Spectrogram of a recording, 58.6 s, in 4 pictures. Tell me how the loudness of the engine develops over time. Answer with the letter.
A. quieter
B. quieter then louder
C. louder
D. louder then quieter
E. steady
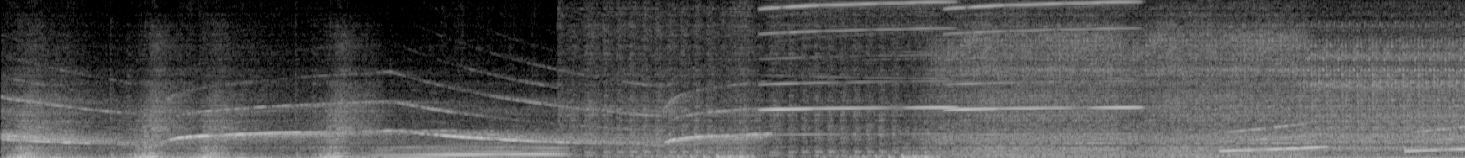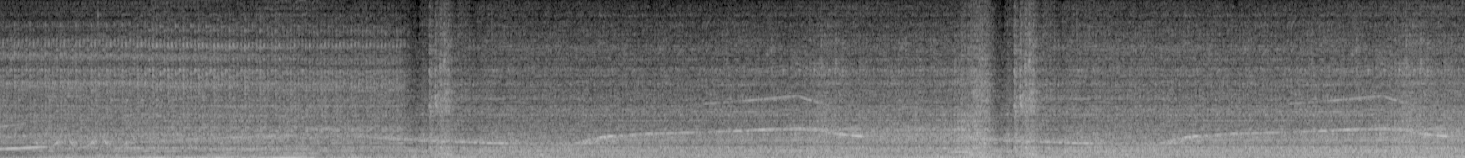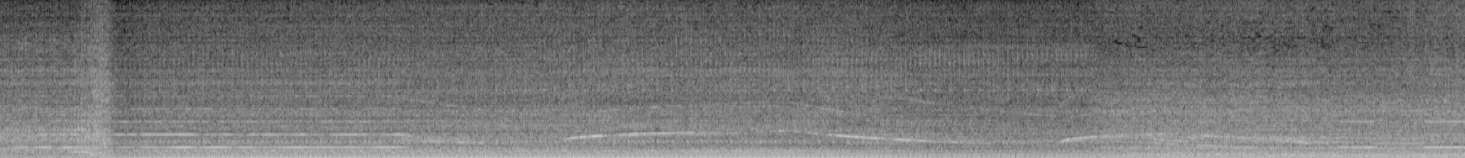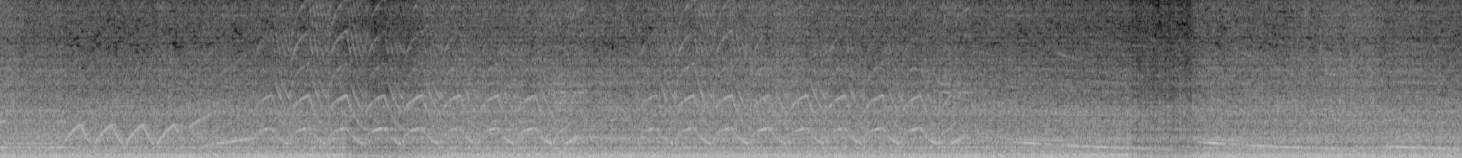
C.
